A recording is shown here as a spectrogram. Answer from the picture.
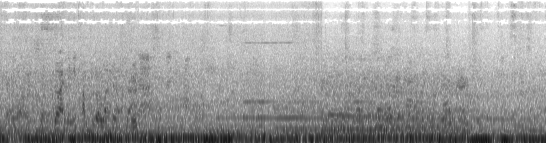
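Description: Street ambience with a heavy, unsteady low rumble of traffic, and indistinct voices of people nearby.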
